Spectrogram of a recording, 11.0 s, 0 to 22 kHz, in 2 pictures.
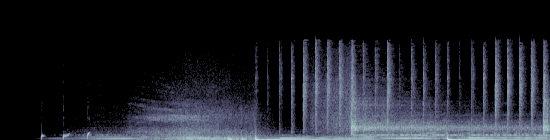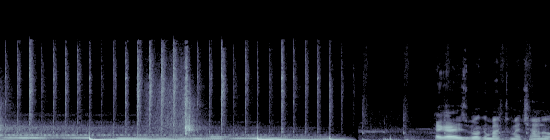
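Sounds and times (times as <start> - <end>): musical build-up: 0.8 - 9.1.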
